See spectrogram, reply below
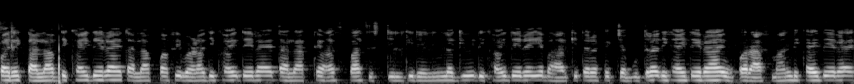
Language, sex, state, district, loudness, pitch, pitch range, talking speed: Hindi, female, Goa, North and South Goa, -17 LUFS, 190 Hz, 180-195 Hz, 290 wpm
